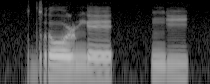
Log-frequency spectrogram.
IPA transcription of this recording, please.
d r oː˥ ɭ ŋ e˦ | ŋ i˥

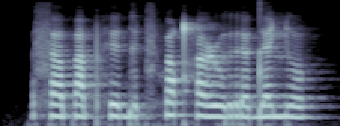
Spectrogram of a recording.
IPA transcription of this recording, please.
s ɐ p a pʰ ɪ ɡ ɪ t͡sʰ u qʰ ɛ ɭ u r œ d̪ ɛ ɲ ʊ

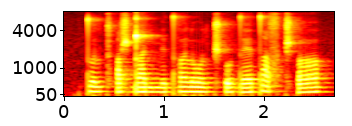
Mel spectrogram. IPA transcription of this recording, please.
t̪ ʊ l t͡sʼ ə sˤ ɖ ɛ d n̪ ɪ t̪ʰ ʌ l o l t͡ʃʼ ʊ d̪ ɛ t̪ ɛ sˤ t͡ʃʼ ʌ

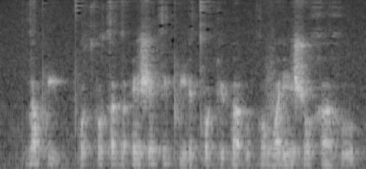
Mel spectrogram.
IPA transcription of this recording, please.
d ʌ pʼ i | pʼ o t͡sʼ o t ʌ d ʌ ʔ e ʃ e t i pʼ i ɾʲ ʌ tʼ o kʲ o ʔ ʌ ʔ u ɡ o v ʌ ɾʲ e ʃ o x ʌ x u

